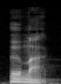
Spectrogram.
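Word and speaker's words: 음악: And as you could hear in terms of pronunciation, the bachim in the first syllable carries over to the second syllable. So this word is pronounced as umach.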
